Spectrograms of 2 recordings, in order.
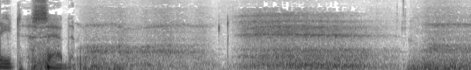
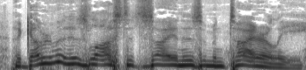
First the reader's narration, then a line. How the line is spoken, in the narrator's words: Rotem howled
